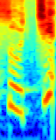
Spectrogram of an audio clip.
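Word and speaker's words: Sutji: coffeshop kita berdiri Oh kita pakai bahasa Jandaku Noah tapi jadi bacanya Suci atau suji tutup tetap Suci cuma tulisannya es utj Oke nah ini ngomongnya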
